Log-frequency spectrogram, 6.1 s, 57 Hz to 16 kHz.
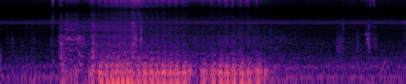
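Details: Nissan Maxima VE30DE: starter churns about three seconds with an uneven whir but never catches. Fuel pressure 40 psi; MAF, IACV, injectors, plugs, coils, PTU and crank sensor replaced; starts only with crank sensor fully advanced.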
